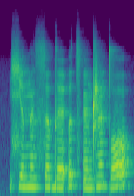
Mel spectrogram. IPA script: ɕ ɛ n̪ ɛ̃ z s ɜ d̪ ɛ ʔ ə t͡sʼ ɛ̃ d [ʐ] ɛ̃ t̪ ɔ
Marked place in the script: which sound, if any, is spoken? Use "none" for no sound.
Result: ʐ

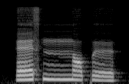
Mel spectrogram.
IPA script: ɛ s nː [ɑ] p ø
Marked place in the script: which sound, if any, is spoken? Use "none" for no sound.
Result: ɔ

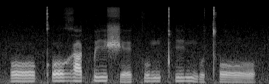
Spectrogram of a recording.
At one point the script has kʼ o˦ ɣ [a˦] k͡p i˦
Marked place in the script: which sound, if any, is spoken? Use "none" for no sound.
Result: a˦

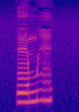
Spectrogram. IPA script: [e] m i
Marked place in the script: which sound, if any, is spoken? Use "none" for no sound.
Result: e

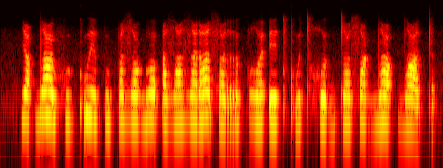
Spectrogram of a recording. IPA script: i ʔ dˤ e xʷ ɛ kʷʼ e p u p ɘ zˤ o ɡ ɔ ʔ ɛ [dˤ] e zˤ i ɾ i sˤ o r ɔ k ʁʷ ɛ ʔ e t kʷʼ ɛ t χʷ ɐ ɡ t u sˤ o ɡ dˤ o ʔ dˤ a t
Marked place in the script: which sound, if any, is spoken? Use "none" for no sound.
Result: zˤ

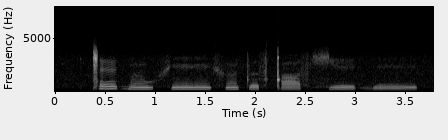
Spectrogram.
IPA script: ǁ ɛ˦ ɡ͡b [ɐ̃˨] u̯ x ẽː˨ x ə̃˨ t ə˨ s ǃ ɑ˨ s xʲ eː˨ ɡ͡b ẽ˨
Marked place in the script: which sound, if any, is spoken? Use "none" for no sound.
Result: ə̃˨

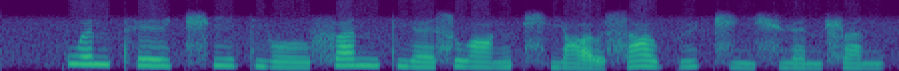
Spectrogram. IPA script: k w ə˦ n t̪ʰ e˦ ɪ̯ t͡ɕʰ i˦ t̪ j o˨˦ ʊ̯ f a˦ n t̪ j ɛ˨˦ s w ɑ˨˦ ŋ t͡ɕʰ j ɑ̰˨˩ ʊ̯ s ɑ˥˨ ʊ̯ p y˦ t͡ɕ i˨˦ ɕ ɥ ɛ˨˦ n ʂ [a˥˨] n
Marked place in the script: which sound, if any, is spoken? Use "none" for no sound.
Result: a˧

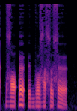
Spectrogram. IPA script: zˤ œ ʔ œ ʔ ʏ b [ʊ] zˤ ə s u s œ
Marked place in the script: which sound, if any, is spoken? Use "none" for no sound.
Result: u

